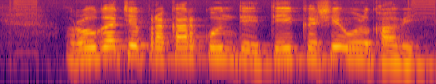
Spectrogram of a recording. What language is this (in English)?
Marathi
